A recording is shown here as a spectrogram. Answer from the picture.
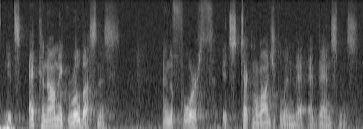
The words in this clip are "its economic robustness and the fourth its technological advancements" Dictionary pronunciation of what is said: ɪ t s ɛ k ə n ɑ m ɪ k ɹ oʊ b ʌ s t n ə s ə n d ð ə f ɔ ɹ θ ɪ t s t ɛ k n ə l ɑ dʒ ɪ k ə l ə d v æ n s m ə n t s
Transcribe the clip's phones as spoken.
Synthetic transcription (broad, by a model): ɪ t s ɛ k ə n ɑ m ɪ k ɹ oʊ b ʌ s t n ə s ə n ð ə f ɔ ɹ θ ɪ t s t ɛ k n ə l ɑ dʒ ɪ k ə n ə d v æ n s m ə n t s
